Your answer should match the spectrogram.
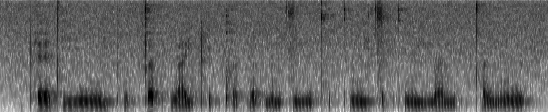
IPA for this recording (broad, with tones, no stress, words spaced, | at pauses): pʰɛː˧t̪ʰiː˧ ŋuː˨jpʰʊ˨˥k̚ t̪ɐ˥p̚kʷaː˨˧j pʰɪ˧k̚pʰɐ˨˥k̚ lɐ˨p̚mɐ˧m t͡siː˧w kʰʊ˨k̚pʰuː˧jt͡sɐ˨˥k̚pʰuː˧j mɐ˥m | t̪ʰɐ˨˩nwʊ˧ŋ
